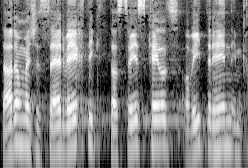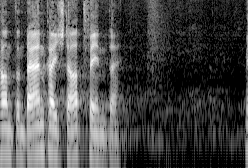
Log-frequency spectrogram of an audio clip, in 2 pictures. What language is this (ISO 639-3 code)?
gsw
